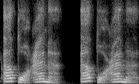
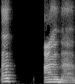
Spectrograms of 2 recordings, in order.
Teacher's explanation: You are bouncing on the letter ta. أط. If I don't bounce, I would say أطعم, which is wrong, which is incorrect, right? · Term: qalqala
